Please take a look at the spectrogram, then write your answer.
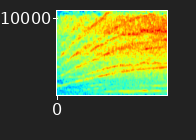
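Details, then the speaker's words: RC ERA C190 Airbus H145 RC helicopter after main gear replacement: clean whine climbing steadily in pitch as the rotor comes up to speed, with no gear chatter; gear noise gone, smooth hover, swashplate tuning still to do. "There you go. Very smooth. I land it and I have to do the tuning. That's a different topic. But uh this thing the gear noise is gone."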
